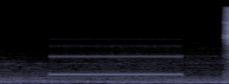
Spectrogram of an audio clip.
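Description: A steady two-tone phone ringback hums for about two seconds over a low background drone as someone calls their father from inside a car, then cuts off, followed by a sudden loud burst of noise at the end.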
